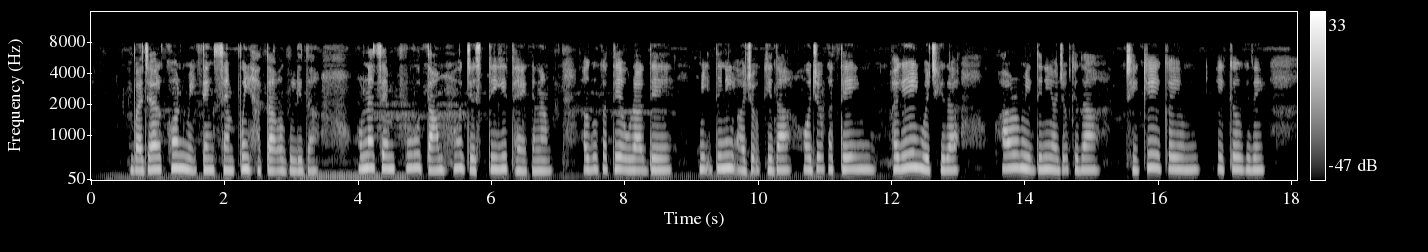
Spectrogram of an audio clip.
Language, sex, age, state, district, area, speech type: Santali, female, 18-30, West Bengal, Purba Bardhaman, rural, spontaneous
